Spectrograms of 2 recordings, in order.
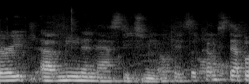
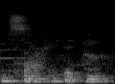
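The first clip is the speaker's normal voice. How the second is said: much softer, lower, calm apology; 9 semitones lower, 12 dB quieter than usual. Shown as a demonstration. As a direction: defuse it gently and quietly. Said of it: "Okay, good".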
